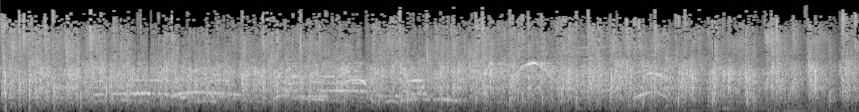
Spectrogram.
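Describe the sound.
An audience applauds as a tech company CEO is welcomed on stage. The clapping is loud, dense and sustained, then eases slightly toward the end.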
